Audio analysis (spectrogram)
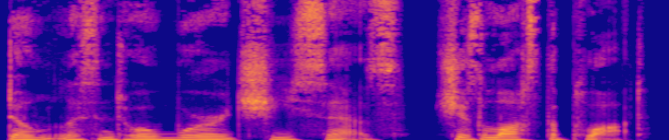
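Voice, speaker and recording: A woman's voice: very deep voice, moderate pace, creaky, dry recording, studio quality, pitched below the performer's own voice, heavily acted. A woman voicing a curt, protective, angry young man in an audiobook, blunt and snapping. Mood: dry.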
